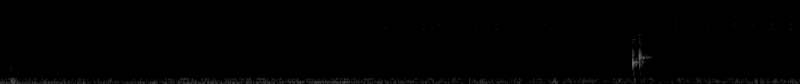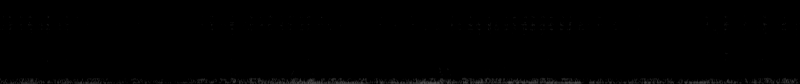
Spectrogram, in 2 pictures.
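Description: Faint, steady scratching of a Faber-Castell Polychromos oil-based coloured pencil shading lightly on colouring-book paper, with one brief louder sound about six seconds in.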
